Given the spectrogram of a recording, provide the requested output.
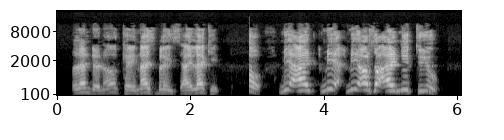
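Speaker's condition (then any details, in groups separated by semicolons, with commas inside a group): No condition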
